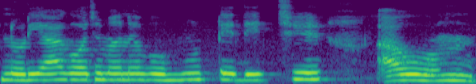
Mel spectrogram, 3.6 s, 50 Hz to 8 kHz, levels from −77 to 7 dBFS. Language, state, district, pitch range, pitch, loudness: Sambalpuri, Odisha, Sambalpur, 205-220 Hz, 215 Hz, -11 LUFS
